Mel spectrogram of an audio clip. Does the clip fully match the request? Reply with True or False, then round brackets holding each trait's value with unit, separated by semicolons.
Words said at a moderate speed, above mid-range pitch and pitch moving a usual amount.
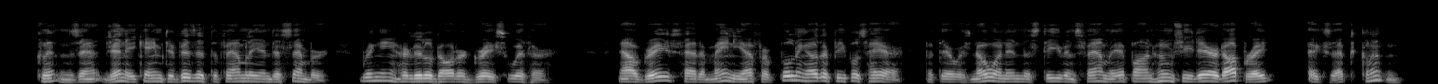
False (180 wpm; 140 Hz; 3.0 semitones)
